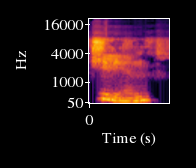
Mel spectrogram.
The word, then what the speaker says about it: Cillian: It's pronounced Killian.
